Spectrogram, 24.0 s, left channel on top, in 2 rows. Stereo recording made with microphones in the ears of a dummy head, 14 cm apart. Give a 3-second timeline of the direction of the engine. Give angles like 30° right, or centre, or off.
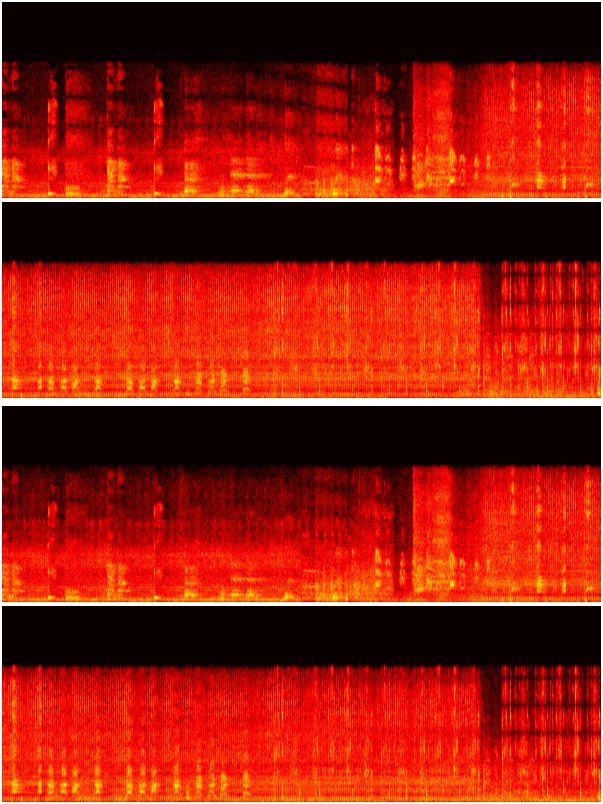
50° right, 40° right, 30° right, 10° right, 10° left, 30° left, 50° left, 60° left.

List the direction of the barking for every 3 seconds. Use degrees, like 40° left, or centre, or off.
30° left, 30° left, 20° left, centre, 30° right, 10° left, 20° left, 20° left.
